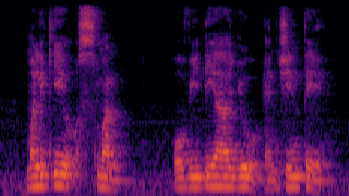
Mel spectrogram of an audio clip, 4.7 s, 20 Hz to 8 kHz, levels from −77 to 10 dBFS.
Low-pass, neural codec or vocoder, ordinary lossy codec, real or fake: 7.2 kHz; none; none; real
